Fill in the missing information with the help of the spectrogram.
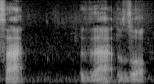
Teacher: tsa itu sebetulnya sama ada tsa dza do itu ininya apa ujung lidahnya bertemu gigi seri atas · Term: huruf tsa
